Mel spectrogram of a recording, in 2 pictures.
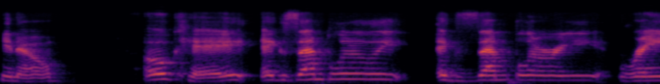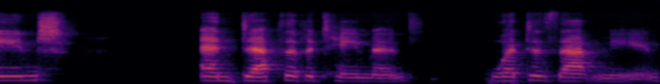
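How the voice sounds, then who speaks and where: Very slowly, a woman speaks in an American accent. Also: medium pitch for a woman, ordinary pitch variation. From United States. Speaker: university educator, assessment specialist. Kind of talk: workshop lecture. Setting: room with live audience.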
